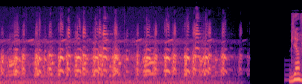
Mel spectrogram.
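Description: Canada geese honking loudly and raggedly, several birds overlapping at about two to three honks a second, then a brief pause before another call.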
